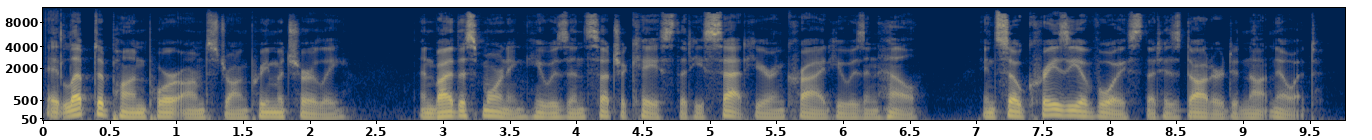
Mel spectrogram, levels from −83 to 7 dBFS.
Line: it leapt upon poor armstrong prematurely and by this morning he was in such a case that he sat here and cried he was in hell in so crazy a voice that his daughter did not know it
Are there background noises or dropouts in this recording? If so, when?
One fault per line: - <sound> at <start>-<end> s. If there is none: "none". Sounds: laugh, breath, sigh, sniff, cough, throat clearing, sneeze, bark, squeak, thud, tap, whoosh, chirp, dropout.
none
